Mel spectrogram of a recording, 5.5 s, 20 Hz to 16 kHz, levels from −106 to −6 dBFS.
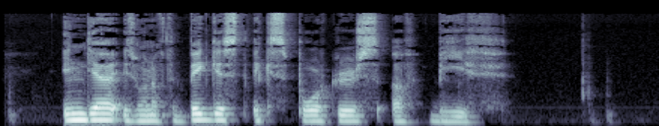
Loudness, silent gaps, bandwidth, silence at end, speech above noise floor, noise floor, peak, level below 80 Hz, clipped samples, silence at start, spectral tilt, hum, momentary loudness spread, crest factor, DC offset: -22 LUFS; none; 11.5 kHz; 1.35 s; 59 dB; -80 dBFS; -4 dBFS; -64 dBFS; under 0.1%; 0.5 s; -5 dB/octave; none; 16 LU; 20 dB; under 0.1%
